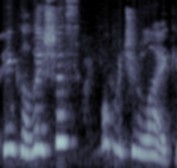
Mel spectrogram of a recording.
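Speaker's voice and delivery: high, loud, cheery shopkeeper; a bright, sing-song ice cream man greeting her; Mister Swizzle voice. Acted. Ice cream man greets girl, high and cheery.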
